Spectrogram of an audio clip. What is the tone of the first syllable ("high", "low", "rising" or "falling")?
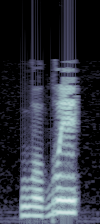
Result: low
